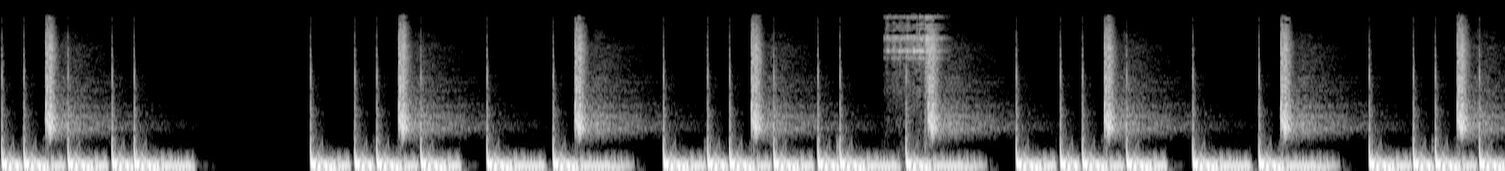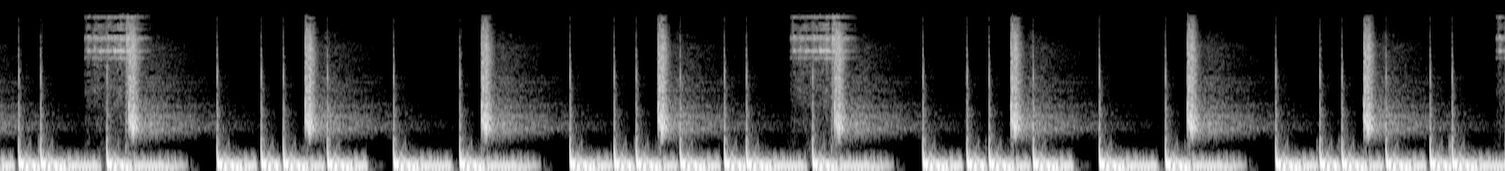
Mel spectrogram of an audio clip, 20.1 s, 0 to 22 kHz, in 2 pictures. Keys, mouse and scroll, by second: 9.5 a, 10.1 b, 10.6 click, 12.5 ctrl+c, 12.9 Up, 13.6 ctrl+v, 15.0 Right, 15.3 Right, 15.6 Right.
